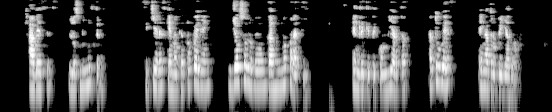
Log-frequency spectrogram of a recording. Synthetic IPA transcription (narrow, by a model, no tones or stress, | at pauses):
aβe̞se̞s | lo̞zmĩnist̪ɾosː | ikje̞ɾe̞ske̞no̞t̪eat̪ɾo̞pe̞ʝeŋ | ɟ͡ʝo̞so̞lo̞βe̞ouŋkamĩno̞paɾat̪i | eld̪e̞ke̞t̪e̞ko̞mbje̞ɾt̪as | at̪uβe̞s | e̞ŋat̪ɾo̞pe̞ʝaðo̞̰ɾ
